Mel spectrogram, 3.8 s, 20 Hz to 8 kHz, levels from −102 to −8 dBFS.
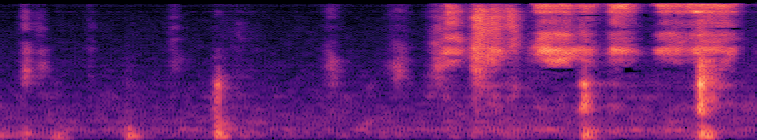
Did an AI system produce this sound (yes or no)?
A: yes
